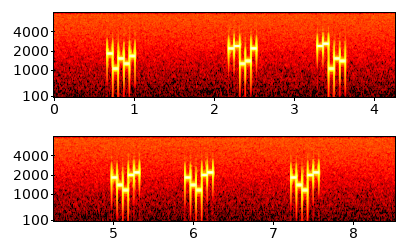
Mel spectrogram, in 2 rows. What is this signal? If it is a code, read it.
Five-tone selective call (ZVEI), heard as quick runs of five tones, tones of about 70 ms. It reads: 71536 90349 00154 74289 74289 74289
